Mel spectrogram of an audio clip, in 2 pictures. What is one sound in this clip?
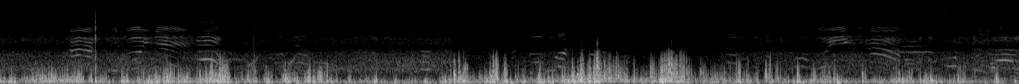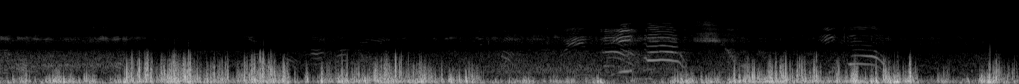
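Children shout and call to each other across an open field.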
